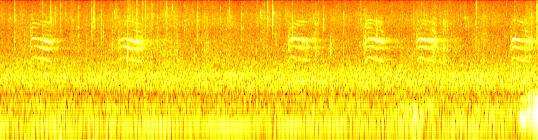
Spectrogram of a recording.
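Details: A blue jay gives about five harsh, slurred jay calls, one every second or two, over the steady low rumble of distant highway traffic, near ponds at Verona Beach State Park, New York, on an autumn day.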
